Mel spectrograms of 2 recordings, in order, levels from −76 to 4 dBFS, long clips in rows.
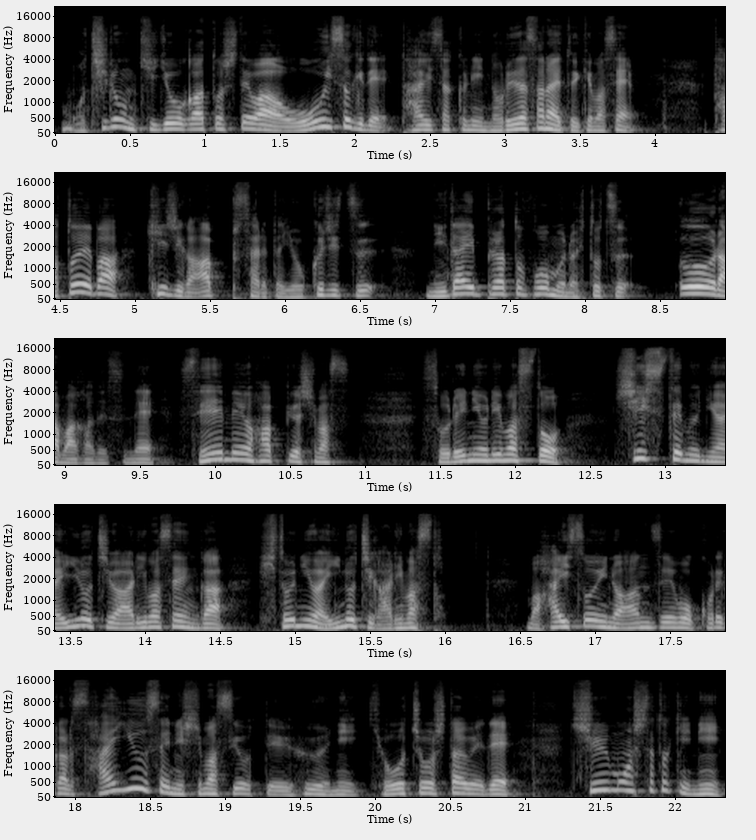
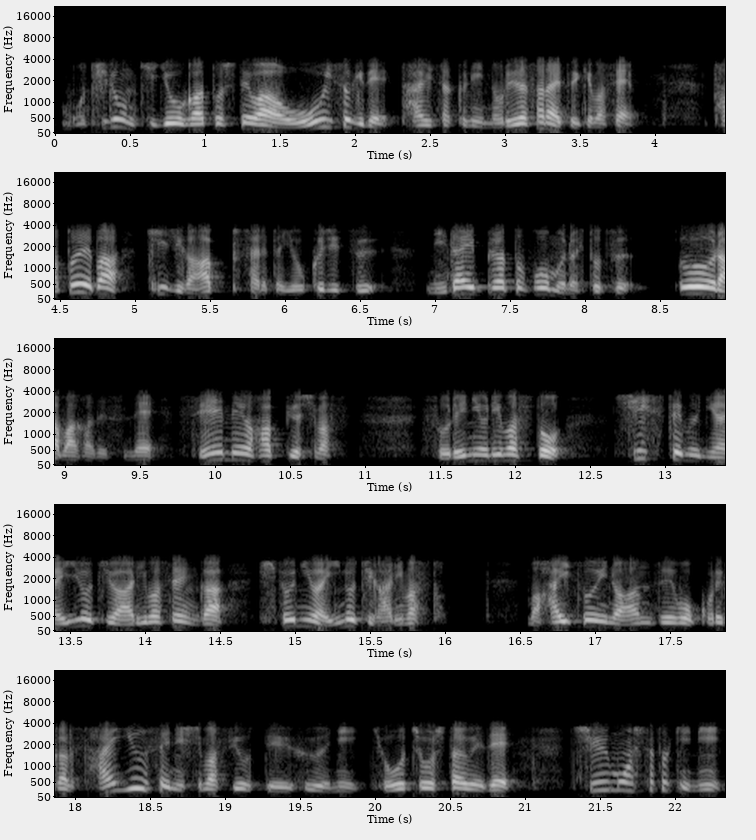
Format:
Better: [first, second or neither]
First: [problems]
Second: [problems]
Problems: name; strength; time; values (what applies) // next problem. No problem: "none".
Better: first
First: none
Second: phone-call audio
